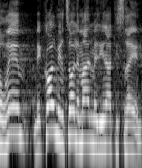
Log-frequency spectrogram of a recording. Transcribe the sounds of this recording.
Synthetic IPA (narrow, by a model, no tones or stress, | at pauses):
oʁem | beko̞lmiʁt͡so̞lemanme̞d̪inat̪isʁae̞l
